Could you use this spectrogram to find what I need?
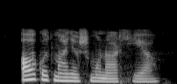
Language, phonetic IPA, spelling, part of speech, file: Hungarian, [ˈɒlkotmaːɲoʃ ˌmonɒrɦijɒ], alkotmányos monarchia, noun, Hu-alkotmányos monarchia.ogg
- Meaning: constitutional monarchy (a monarchy that is limited by laws and a constitution)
